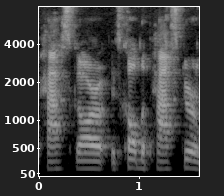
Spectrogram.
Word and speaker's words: Pasker: It is called, if I can find it, it's called the Pasker Lodge. If anybody watching is Jewish and you want a pronunciation, think Paschal Lamb from Passover. It is Pasker instead of Paschal.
